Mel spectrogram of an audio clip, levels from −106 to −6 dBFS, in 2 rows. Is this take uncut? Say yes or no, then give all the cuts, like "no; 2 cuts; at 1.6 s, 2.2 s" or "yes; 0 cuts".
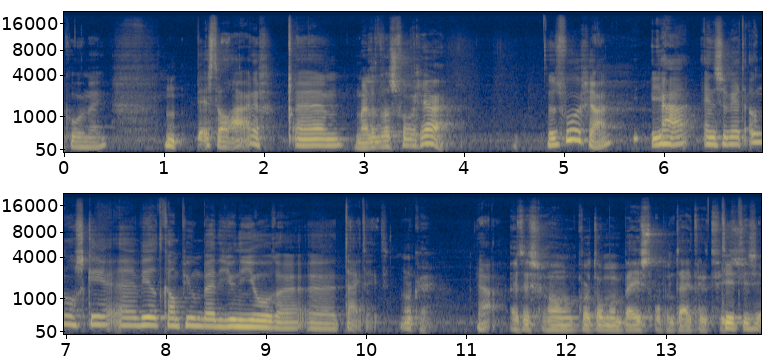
no; 2 cuts; at 1.3 s, 11.4 s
